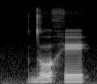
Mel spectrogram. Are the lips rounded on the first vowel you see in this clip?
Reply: yes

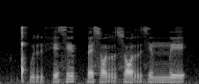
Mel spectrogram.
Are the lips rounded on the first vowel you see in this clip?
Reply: yes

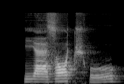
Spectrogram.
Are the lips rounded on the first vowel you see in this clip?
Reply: no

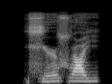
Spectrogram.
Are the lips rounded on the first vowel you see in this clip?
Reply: no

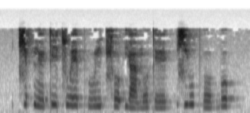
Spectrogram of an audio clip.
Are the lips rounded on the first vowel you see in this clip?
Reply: no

